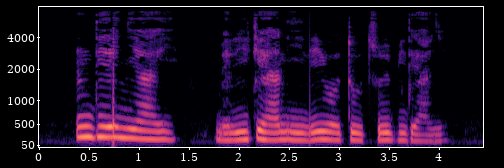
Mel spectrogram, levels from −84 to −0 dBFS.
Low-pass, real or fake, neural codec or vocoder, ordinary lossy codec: 7.2 kHz; fake; vocoder, 24 kHz, 100 mel bands, Vocos; MP3, 32 kbps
